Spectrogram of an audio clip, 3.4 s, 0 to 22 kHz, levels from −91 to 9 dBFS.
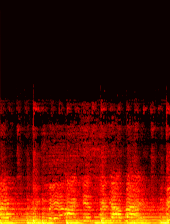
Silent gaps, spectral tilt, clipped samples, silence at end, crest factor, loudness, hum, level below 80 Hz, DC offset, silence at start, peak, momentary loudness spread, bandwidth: none; -9 dB/octave; under 0.1%; 0 s; 16 dB; -17 LUFS; none; -42 dBFS; under 0.1%; 0 s; 0 dBFS; 5 LU; 7.2 kHz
